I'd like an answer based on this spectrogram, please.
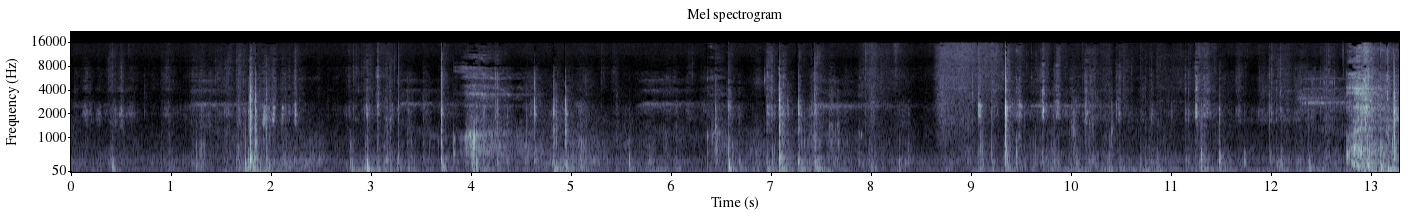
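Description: A new pleated paper cabin air filter being pushed and worked by hand into its tight plastic housing: irregular scraping, crackling and clicking of paper and plastic, with a louder scrape near the end.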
